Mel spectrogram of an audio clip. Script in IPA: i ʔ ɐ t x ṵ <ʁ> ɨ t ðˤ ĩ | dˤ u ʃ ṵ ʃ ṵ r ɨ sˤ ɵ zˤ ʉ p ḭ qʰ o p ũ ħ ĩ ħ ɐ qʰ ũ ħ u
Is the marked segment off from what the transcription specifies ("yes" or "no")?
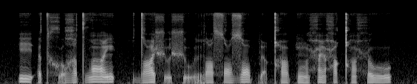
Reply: no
